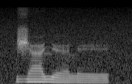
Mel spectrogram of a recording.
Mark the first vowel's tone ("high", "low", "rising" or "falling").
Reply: high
